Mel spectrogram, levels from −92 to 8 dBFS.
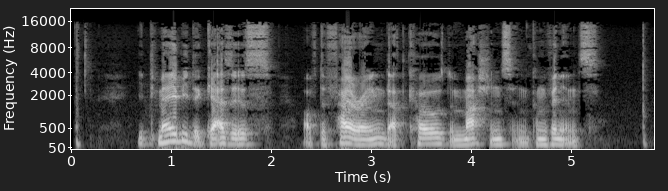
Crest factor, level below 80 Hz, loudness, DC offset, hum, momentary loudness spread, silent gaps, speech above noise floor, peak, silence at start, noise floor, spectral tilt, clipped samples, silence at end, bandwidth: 14 dB; -48 dBFS; -13 LUFS; under 0.1%; none; 14 LU; none; 37 dB; 0 dBFS; 0.05 s; -51 dBFS; -4.5 dB/octave; under 0.1%; 0.1 s; 16.5 kHz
